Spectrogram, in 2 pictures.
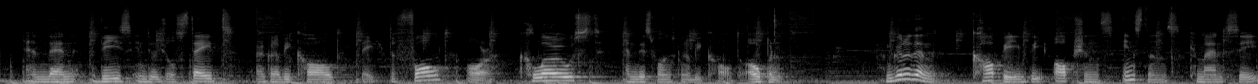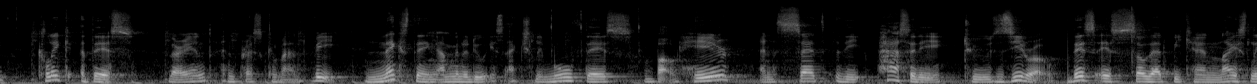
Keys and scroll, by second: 4.9-8.0 typing, 11.7 super+c, 11.9 super+c, 15.3 super+v, 18.1 shift+Down, 18.4 shift+Down, 18.9 shift+Down, 19.0 shift+Down, 23.3 0, 23.9 Return.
